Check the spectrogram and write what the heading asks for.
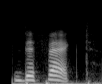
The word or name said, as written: to defect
